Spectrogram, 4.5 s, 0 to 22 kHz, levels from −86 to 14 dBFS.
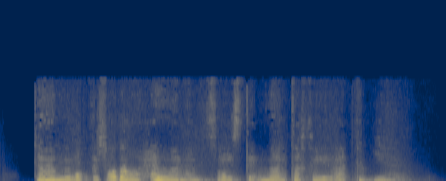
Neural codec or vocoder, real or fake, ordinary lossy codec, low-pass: codec, 44.1 kHz, 0.9 kbps, DAC; fake; AAC, 32 kbps; 19.8 kHz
